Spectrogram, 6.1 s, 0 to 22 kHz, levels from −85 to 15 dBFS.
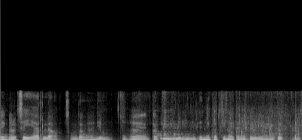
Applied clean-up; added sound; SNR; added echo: neural mask model RNNoise.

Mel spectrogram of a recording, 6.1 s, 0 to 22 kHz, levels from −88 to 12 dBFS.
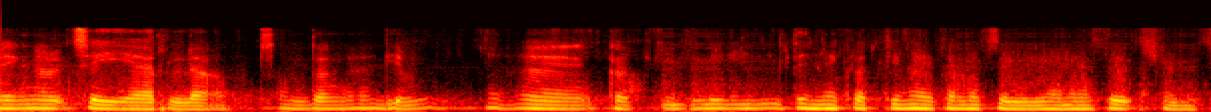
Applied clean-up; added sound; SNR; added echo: neural separator model SepFormer DNS4.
